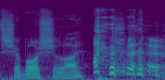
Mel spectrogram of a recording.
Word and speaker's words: Szoboszlai: Szoboszlai.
